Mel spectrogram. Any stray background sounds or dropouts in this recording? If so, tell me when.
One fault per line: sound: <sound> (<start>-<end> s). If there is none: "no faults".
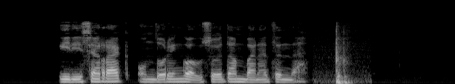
sound: thud (3.3-3.6 s)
